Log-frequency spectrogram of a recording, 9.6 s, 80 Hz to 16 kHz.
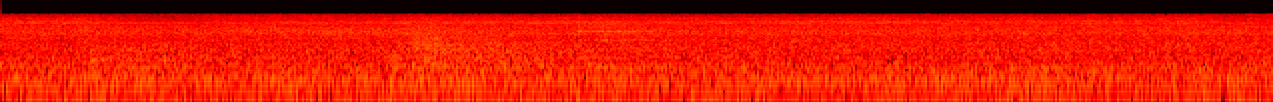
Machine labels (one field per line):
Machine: slide rail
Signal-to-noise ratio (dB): -6 dB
